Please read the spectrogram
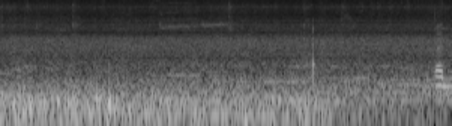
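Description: Steady wind rumble on the microphone mixed with the tyre noise of a Segway Mini Pro self-balancing scooter rolling over paving stones, easing a little in the last second or so.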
